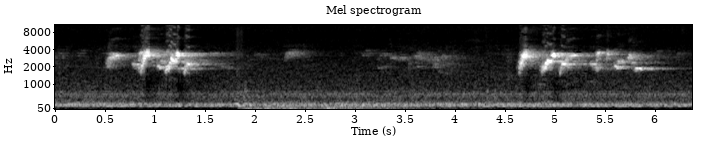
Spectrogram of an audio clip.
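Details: Singing red-whiskered bulbul, trained for song contests, giving two emphatic warbling bursts several seconds apart, each a rapid tumble of slurred notes, with a quiet whistle between and a low hum throughout.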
